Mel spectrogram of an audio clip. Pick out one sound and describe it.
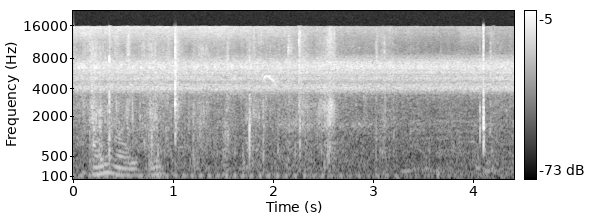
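Dry twigs snap and crackle underfoot.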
